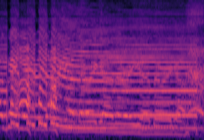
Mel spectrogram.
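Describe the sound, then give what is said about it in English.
An air horn sound effect blares loud and steady for about two seconds as one sustained, brassy tone rich in overtones. It wavers slightly at the start. “Where are you? Air horn.”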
